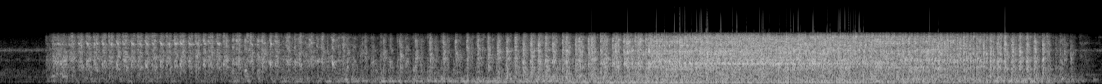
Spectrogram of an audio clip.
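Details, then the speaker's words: Honda GL1100 motorcycle engine on a full cold start with choke: loud, steady knock roughly three to four per second, cause unknown before teardown; bike parked since Memorial Day weekend because of it. "uh that right there is exactly why she's been parked since memoral Day weekend"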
